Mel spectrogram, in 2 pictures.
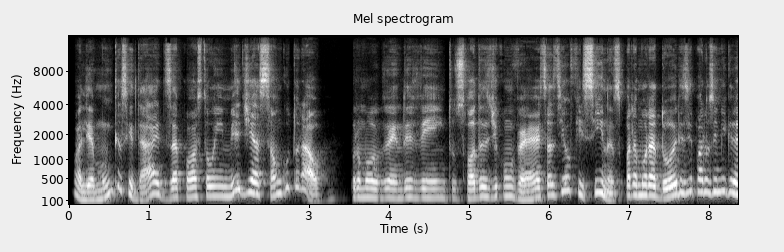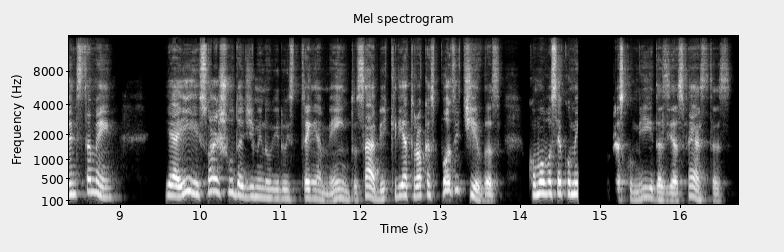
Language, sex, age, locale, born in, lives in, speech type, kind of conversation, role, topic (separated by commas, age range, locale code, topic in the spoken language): Portuguese, male, 35-39, pt-BR, Brazil, Portugal, read, expert-assistant, expert, O que aconteceria se todas as fronteiras entre os países fossem abertas de um dia para o outro? Quais seriam os impactos sociais, econômicos e políticos?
